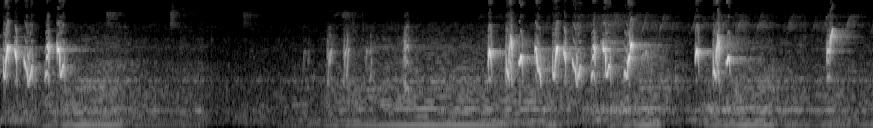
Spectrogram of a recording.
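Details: Bulbul calling as a trapping lure: lively bursts of rapid chirping and warbled notes with a pause between them. A faint low hum and soft background rustle are also audible.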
